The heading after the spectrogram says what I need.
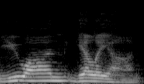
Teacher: I don't know why the Greeks decided when two gammas were together to pronounce it as an NG sound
